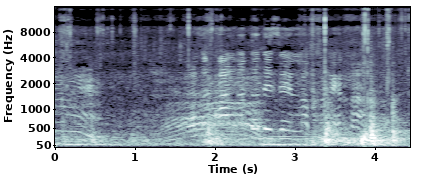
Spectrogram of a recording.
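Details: A cow unloaded at Gabtoli market, Bangladesh, gives an arching, throaty moo that climbs then slides down, with bystanders talking loudly around it.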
